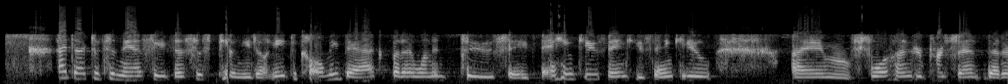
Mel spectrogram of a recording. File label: voicemail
